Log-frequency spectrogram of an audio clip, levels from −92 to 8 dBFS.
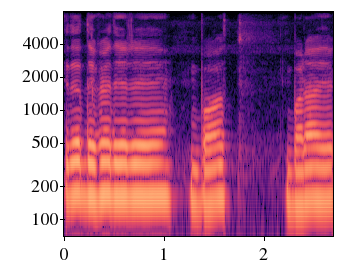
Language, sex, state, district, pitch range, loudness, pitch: Hindi, male, Bihar, Vaishali, 150-160 Hz, -14 LUFS, 155 Hz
